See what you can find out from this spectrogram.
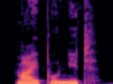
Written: maribonit

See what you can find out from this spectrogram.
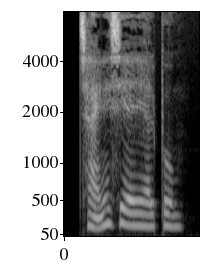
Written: tegneseriealbum

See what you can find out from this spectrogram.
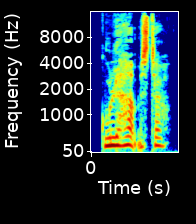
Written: guldhamster

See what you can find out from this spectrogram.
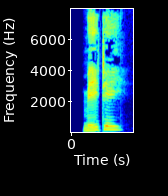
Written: mayday

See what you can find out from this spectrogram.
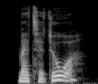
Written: MATADORERNES

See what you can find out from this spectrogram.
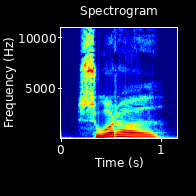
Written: sortøjet

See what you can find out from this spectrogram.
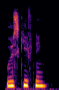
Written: udskiftning

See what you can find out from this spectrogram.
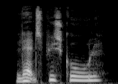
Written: landsbyskole

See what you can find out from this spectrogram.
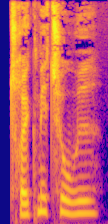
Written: trykmetode

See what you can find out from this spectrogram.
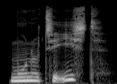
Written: MONOTEIST

